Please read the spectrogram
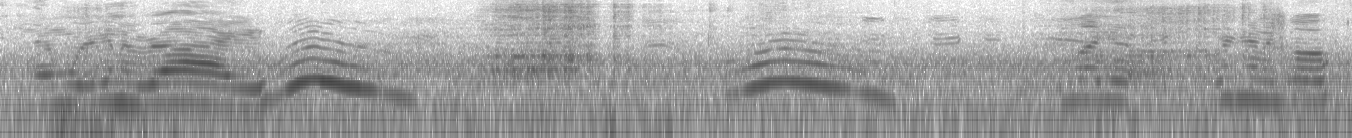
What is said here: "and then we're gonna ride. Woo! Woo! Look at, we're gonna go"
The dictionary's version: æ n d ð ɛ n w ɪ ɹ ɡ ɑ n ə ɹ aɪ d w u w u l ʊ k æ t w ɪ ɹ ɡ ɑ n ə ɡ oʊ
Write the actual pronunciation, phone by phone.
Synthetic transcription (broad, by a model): n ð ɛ n w ɪ ɹ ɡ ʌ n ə ɹ aɪ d w u w u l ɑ ɪ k w ɪ ɹ ɡ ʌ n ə ɡ oʊ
